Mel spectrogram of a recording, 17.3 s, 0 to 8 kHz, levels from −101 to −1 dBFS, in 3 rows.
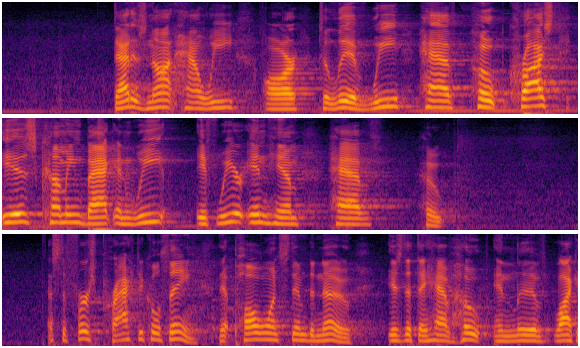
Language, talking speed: English, 150 wpm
